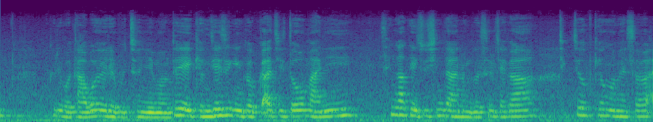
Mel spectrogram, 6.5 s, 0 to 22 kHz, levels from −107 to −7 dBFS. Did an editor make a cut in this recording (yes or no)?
no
